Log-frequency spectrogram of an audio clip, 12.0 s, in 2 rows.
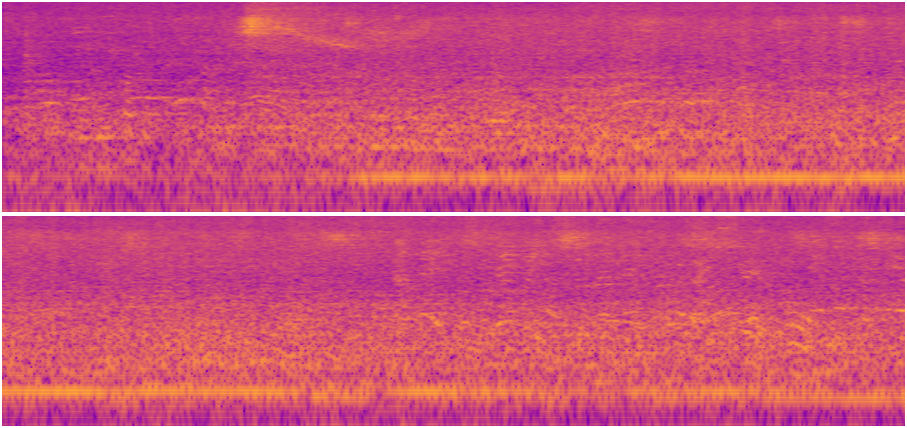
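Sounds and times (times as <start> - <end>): train cars rumbling: 0.0 - 12.0
steady low hum: 0.4 - 12.0.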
